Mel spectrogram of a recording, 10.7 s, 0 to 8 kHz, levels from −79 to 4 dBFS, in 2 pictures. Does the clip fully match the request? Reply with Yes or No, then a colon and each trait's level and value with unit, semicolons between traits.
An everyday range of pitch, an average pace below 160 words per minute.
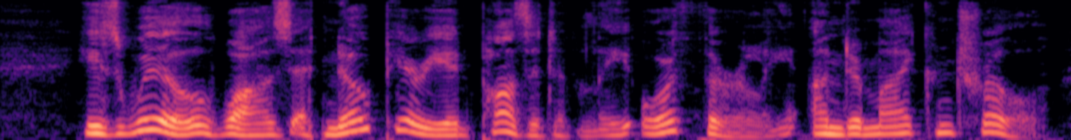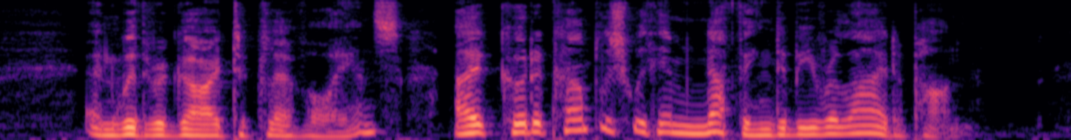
No: wide, 5.7 semitones; average, 150 wpm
